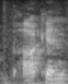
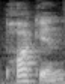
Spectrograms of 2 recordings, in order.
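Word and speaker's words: Pokkén: called Pokemon Tekken, because in Germany, Pokken sounds like the word for smallpox.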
